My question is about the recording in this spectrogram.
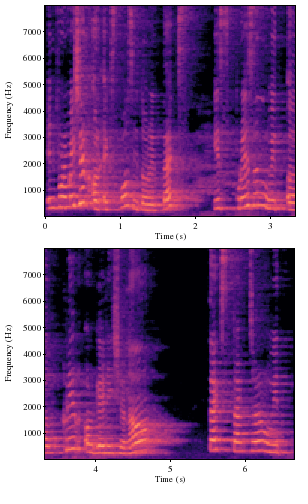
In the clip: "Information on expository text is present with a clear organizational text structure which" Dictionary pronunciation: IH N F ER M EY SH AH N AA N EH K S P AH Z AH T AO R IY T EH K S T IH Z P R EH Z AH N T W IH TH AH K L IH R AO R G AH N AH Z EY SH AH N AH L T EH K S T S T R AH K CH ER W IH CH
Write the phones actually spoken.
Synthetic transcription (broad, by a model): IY N F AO M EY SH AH N AA N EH K S P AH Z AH T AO R IY T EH K S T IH S P R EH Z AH N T W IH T AH K L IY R AO R G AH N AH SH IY AH N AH L T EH K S S T R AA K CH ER W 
